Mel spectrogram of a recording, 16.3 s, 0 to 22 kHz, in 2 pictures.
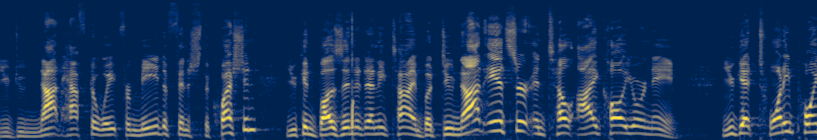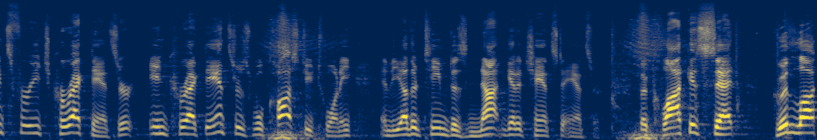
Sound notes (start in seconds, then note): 10.6 text whooshing; 14.2 text whooshing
